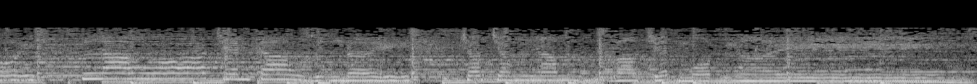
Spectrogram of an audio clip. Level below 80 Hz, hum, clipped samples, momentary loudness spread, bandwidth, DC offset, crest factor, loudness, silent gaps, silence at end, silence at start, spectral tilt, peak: -26 dBFS; none; under 0.1%; 3 LU; 5.8 kHz; under 0.1%; 12 dB; -17 LUFS; none; 0 s; 0 s; -10.5 dB/octave; -4 dBFS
